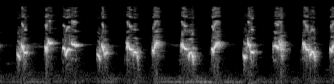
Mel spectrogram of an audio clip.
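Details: Bulbul lure recording of a yellow-vented bulbul: loud, rounded warbling notes, each slurring down, delivered in a steady series about three to four per second, with a faint low hum.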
